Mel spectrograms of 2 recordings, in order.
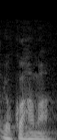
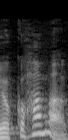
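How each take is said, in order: First: The pitch stays flat with no drop. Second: The pitch drops after the second-to-last mora. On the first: The speaker calls it right. "둘 다 평판형입니다. 악센트 핵은 없어요" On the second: The speaker calls it wrong. "요코하마 이것도 어, 뒤에서 두 번째"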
